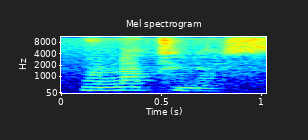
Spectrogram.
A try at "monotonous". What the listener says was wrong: Yay, good.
